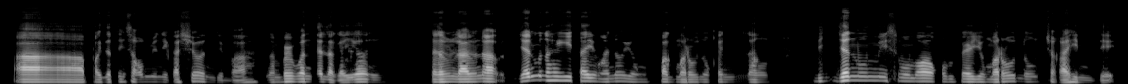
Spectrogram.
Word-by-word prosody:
ah, 115 -1 +5
pagdating 115 +2 -9
sa 115 - -6
komunikasyon, 120 +1 -8
di 100 - -18
ba? 100 +4 -9
Number 110 +5 -2
1 130 -1 0
talaga 110 -5 -2
yun, 115 -1 -1 0.5
lalong-lalo 125 +1 +4
na 135 -1 +5 0.2
diyan 170 +4 +5
mo - - 0
nakikita 185 -4 +1
yung 145 -4 -6
ano, 145 +3 -9
yung 115 -3 -13
'pag 120 - -2
marunong 115 0 -6
ka 115 - -9
ng 110 -1 -10 0.5
diyan 165 +5 +6
mo 185 - -4
mismo 165 -4 -7
mako-compare 130 -3 0
yung 120 -1 -8
marunong 125 0 -4
tsaka 100 -1 -1
hindi. 100 -4 -9
120 Hz, 160 wpm, -26 LUFS, 110-140 Hz, 0.5 s, diyan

